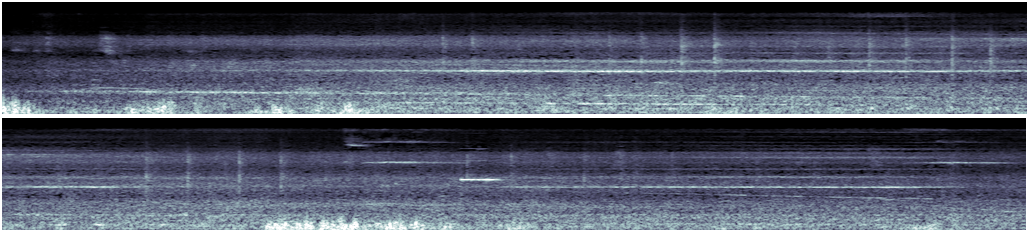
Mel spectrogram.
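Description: Southern passenger train slowing along the platform. A steady high-pitched brake squeal runs through most of it, over a whine that falls slowly in pitch as the train decelerates and a constant rumble of wheels on rails. There is a burst of heavier rumble about two-thirds of the way through.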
